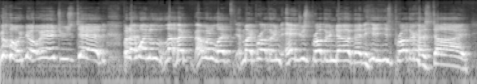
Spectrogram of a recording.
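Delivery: fake-cry the news; badly faked weeping mother; mock crying. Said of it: "while she's crying".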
